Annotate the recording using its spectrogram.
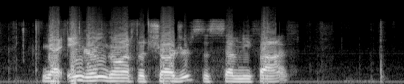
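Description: A trading card rustles as hands slide it out.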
